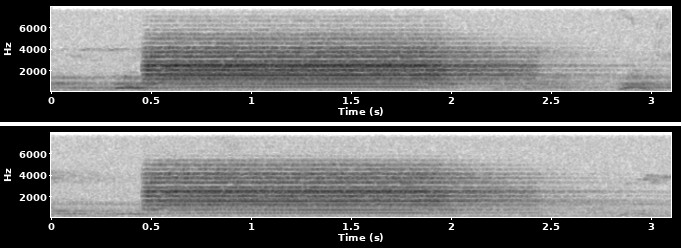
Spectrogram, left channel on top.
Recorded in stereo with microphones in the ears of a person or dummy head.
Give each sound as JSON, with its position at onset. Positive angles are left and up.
{"t": 0.5, "sound": "an alarm", "side_deg": 25, "distance_m": 0.6}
